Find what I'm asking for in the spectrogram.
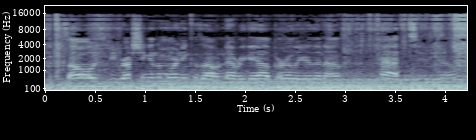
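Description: Against loud background noise, a woman speaks, the sound dry with no echo. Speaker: vlogger. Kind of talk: casual vlog chat. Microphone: phone near.

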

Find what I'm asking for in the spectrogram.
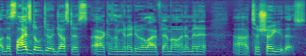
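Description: Against a quiet background, a man speaks in a monotone, flat intonation. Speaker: conference speaker, technical advocate. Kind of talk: technical conference talk. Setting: stage. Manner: fast talker. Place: hall.

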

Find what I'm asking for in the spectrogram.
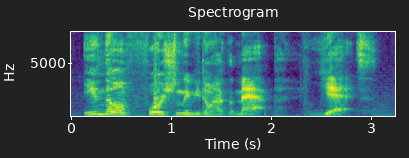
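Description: A man talks at a medium speed while music plays behind him. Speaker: gaming commentator. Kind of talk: let's play commentary. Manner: halting, repeats words.

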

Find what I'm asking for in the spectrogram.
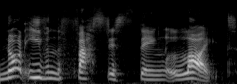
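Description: A woman's raised, projected voice, bright and sharp in tone, with very wide pitch swings over a quiet background. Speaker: astrophysicist. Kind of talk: science explainer to camera. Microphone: lapel.

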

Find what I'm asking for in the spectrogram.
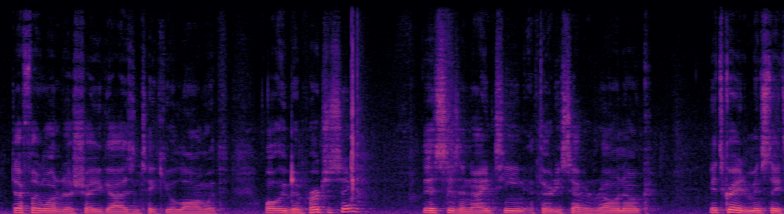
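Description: Light background noise can be heard. A man speaks with a dark, mellow tone and ordinary pitch variation. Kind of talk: casual show-and-tell commentary. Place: home room. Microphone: phone near.

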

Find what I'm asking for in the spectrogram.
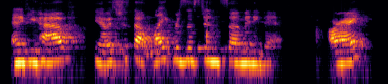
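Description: A woman's voice with fairly even intonation, audible room echo, and light background noise. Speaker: fitness instructor. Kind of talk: workout class instruction. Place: gym.

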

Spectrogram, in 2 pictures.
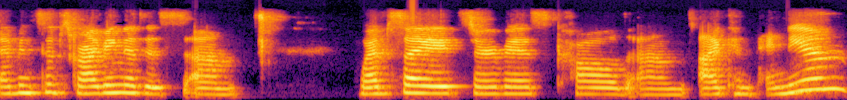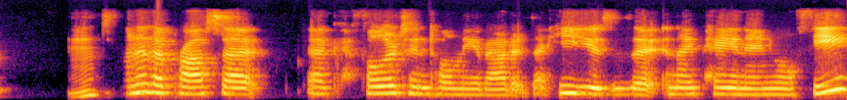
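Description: The background is quiet. A woman with a fairly high pitch speaks in a Canadian accent. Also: ordinary pitch variation, fairly slow pace. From Canada, Toronto. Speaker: ceramic artist; podcast guest. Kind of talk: casual chat. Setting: video call. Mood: relaxed, friendly. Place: home room. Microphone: video call.

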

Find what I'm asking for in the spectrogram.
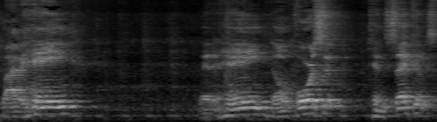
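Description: A man with a fairly high voice at a fairly slow pace, with audible echo from the room. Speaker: fitness instructor. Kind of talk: guided workout coaching. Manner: loud, motivating, commanding cues. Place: gym. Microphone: camera far.

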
